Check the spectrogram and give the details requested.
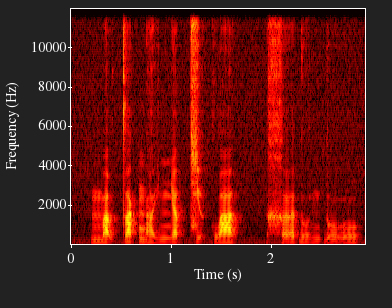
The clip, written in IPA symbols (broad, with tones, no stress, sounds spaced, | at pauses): m a̰˧˨ w t̪ a˦˥ k̚ ŋ a̤˨˩ j ɲ a˨˩ t̚ t͡ɕ ɨ̰˧˨ ə̯ k w a˦˥ t̚ | x ə̰ː˧˥ ɗ ṳ˨˩ n ɗ ṵ˧˥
